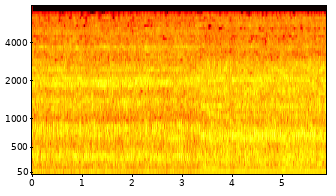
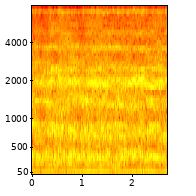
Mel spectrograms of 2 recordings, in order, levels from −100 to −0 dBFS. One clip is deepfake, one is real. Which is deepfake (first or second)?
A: second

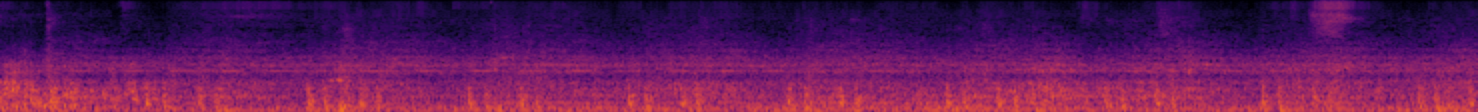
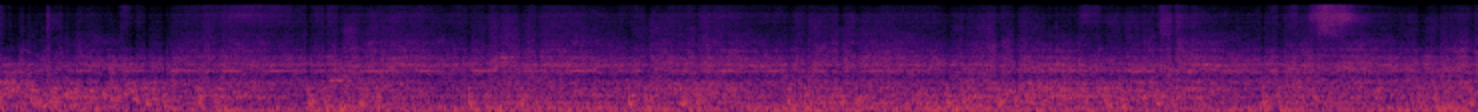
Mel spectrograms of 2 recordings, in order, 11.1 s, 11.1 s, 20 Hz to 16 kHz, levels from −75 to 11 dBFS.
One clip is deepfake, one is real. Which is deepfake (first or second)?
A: second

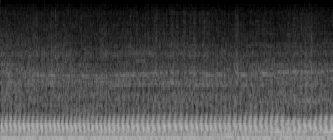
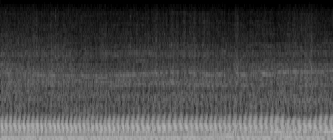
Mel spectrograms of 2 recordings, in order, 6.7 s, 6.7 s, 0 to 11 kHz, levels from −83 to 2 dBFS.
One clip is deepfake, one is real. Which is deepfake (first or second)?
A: second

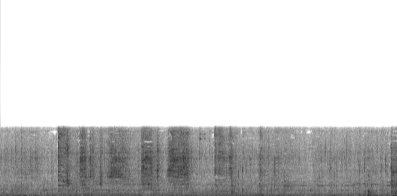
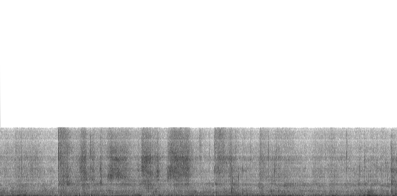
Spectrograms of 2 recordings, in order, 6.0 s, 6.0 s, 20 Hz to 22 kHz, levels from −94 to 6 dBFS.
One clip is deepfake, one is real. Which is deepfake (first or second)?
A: second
